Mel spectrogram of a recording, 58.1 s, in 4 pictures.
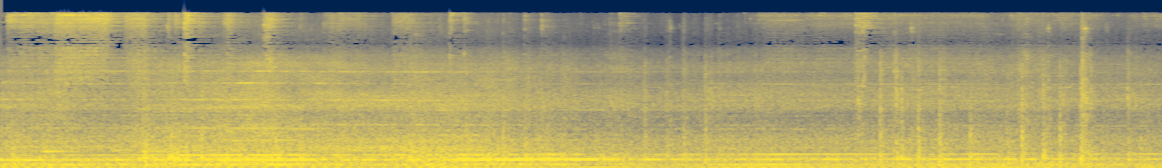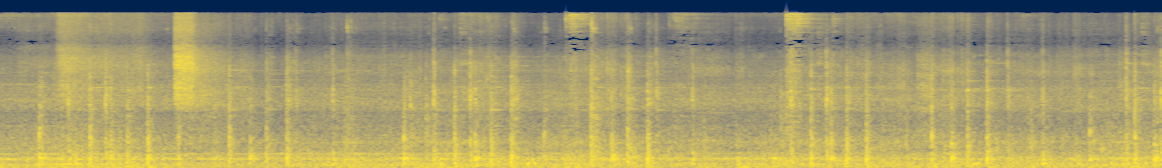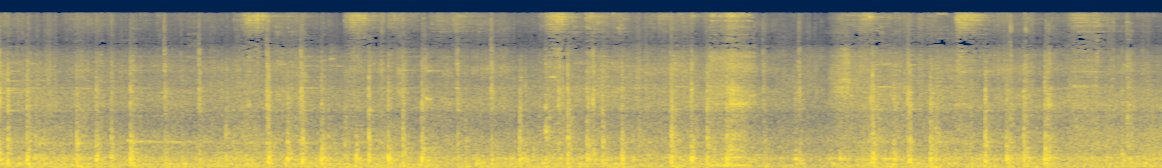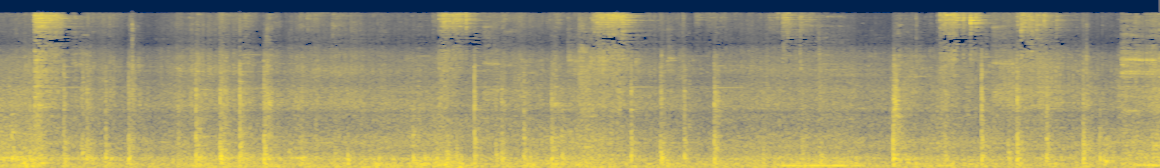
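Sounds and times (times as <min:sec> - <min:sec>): diesel locomotive engine hum: 0:00.0 - 0:58.0
train wheels clattering: 0:00.0 - 0:58.0
wheel squeal: 0:57.6 - 0:58.0.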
